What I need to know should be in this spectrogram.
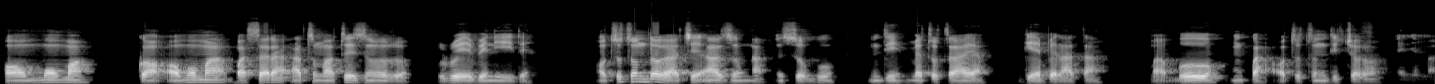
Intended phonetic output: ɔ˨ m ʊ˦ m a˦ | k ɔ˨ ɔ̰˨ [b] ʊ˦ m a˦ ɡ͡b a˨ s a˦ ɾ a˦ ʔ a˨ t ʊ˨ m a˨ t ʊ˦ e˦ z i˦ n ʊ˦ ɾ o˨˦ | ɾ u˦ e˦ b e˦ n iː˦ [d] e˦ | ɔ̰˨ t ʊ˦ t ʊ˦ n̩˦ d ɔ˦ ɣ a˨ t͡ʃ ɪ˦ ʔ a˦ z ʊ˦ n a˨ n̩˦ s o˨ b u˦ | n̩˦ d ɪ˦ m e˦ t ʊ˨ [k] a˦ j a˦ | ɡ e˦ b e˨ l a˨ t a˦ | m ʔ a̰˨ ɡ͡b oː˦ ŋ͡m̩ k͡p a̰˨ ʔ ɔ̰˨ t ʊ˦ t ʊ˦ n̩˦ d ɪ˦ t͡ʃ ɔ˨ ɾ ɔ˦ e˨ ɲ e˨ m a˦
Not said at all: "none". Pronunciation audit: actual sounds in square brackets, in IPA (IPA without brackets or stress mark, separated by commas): m, d, t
